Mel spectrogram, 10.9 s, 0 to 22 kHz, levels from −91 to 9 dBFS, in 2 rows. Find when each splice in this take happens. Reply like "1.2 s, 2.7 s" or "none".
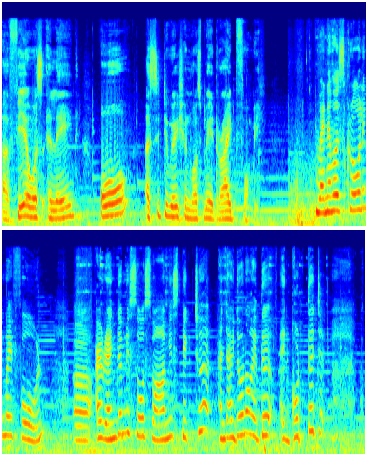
4.2 s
